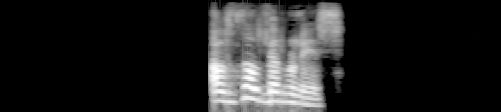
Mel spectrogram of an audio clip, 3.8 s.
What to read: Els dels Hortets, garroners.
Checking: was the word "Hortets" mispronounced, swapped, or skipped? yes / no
yes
